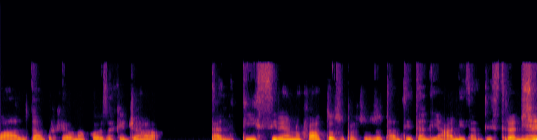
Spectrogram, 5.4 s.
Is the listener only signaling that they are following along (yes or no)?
no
